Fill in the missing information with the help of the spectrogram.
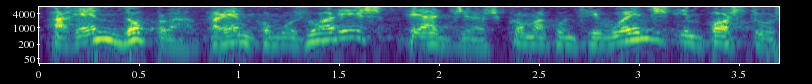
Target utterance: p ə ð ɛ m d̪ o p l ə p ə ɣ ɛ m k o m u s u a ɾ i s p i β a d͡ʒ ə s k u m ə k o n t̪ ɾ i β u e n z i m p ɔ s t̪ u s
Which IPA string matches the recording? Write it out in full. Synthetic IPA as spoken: p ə ɣ ɛ m d̪ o p l ə p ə ɣ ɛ m k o m u z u a ɾ i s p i a d͡ʒ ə s k ɔ m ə k u n t̪ ɾ i β u e n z i m p ɔ s t̪ u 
